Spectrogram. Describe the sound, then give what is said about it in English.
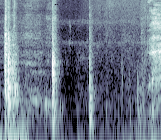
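A drawer slides open with a scraping burst, followed by a few sharp knocks and clatters of objects being shuffled around inside, fairly loud, with no one talking. “I'm grabbing something from the drawer.”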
